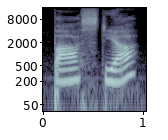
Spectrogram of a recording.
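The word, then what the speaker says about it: bestia: So Latin would be more of a bastia kind of a sound.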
